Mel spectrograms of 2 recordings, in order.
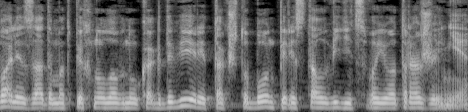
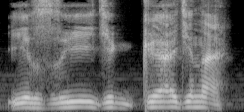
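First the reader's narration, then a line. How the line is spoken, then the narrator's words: Old woman spitting words out. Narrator (Russian): процедила бабка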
